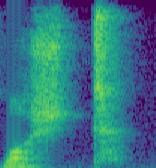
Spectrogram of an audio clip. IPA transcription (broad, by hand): wɒʃt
